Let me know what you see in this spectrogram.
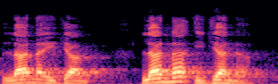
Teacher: El sonido, el aire sale por los costados, ¿no? El sonido sale por los costados, ¿de acuerdo? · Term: Laterales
